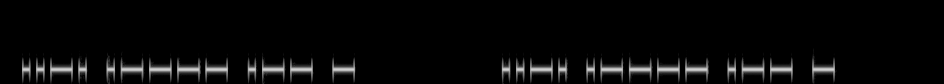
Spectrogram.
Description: Morse code, heard as a keyed tone, about 17 wpm, 700 Hz. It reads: F1WT F1WT
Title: DXCC-100 Call Signs - 4 Characters - Repeated 3x - 17wpm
